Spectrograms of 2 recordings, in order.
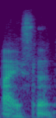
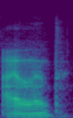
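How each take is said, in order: First: The word is said with an s sound. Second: The word is said without an s sound. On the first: The speaker calls it wrong. "this is a I S land, right? So I naturally thought it's Iceland" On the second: The speaker calls it right. "But no, it's island"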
